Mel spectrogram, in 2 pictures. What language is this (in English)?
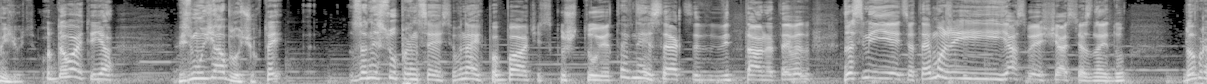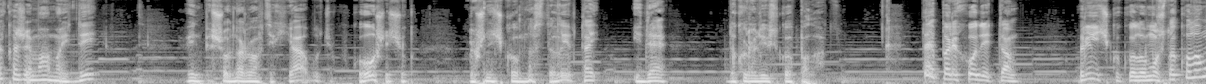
Ukrainian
